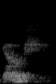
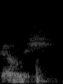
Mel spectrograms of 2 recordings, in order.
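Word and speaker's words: gauche: I think I'm saying it wrong, too. I think it's more pronounced go.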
